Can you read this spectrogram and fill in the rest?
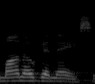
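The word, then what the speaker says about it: monogenes (μονογενής): It says monogenes is how you say that word.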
